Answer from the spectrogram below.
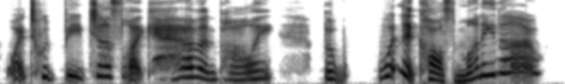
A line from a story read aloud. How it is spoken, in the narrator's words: said little Davy, drawing a long sigh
